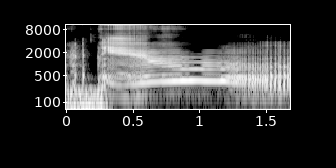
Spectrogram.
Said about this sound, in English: That's a cat.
